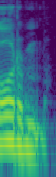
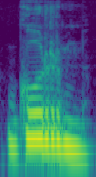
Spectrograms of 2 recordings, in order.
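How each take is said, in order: First: Said in the usual way. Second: "Gorm" with a closed oo vowel, like "Goorm"; Danish-style name. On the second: Shown as a demonstration. Offshore worker repeating the Danish field's name, "Gorm" said as "Goorm". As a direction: say "Gorm" louder, vowel narrowed towards oo.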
